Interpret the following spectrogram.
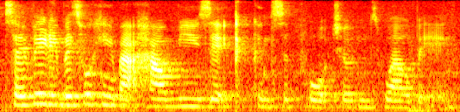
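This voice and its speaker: A woman's voice: mid-range voice, fairly quick, roomy sound, distant mic, background noise. A woman, a music therapist and former teacher, giving a friendly workshop talk with frequent "um"s. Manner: friendly, many "um"s, speaks to the room. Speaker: early years music practitioner and music therapist. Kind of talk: workshop presentation. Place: workshop room.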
